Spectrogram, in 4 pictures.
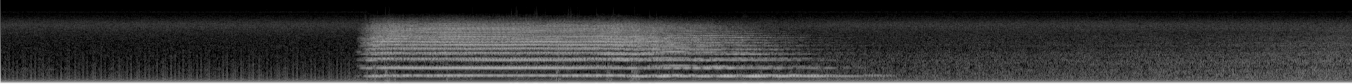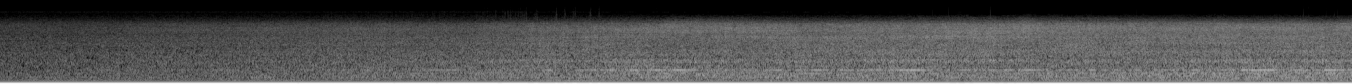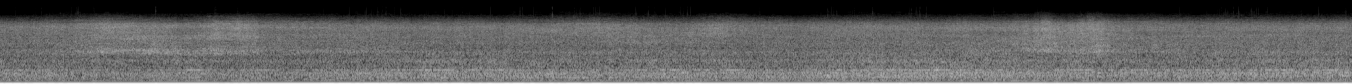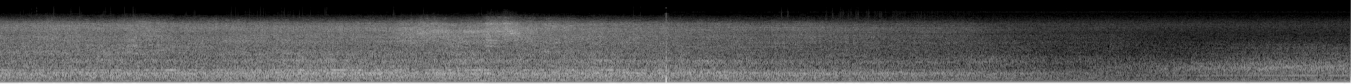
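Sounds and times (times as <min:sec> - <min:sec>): faint steady tone: 0:00.0 - 0:54.0
train rushing at speed: 0:03.6 - 0:08.6.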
